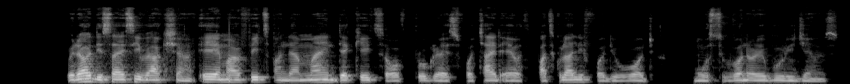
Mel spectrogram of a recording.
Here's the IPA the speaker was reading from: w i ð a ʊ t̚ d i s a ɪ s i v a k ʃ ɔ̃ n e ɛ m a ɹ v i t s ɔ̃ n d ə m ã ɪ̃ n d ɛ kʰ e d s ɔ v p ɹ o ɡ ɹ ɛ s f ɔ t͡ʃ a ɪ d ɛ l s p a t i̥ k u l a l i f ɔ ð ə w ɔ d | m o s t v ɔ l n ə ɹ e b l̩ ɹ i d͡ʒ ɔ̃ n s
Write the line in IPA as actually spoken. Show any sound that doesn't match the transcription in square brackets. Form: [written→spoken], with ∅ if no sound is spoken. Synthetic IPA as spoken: w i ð a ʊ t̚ d i s a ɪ s i v a k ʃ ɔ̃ n e ɛ m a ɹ [v→f] i t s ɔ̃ n d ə m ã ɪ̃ n d ɛ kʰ e d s ɔ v p ɹ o ɡ ɹ ɛ s f ɔ t͡ʃ a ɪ d ɛ l [s→θ] p a t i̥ k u l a l i f ɔ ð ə w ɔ d | m o s t v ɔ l n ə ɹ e b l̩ ɹ i d͡ʒ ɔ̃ n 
